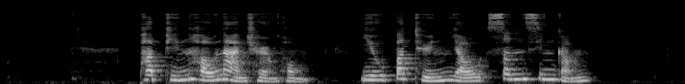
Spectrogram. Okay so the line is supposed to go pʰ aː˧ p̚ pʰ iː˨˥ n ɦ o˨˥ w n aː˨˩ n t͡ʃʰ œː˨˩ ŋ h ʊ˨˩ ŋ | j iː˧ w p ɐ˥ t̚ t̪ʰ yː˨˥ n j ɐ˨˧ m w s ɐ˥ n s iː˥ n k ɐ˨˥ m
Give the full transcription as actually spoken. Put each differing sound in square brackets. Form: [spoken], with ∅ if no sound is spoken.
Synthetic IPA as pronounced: pʰ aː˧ [t̚] pʰ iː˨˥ n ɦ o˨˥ w n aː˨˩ n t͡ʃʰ œː˨˩ ŋ h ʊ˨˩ ŋ | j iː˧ w p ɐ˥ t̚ t̪ʰ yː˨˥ n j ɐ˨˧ [∅] w s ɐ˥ n s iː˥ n k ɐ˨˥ m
